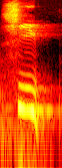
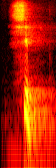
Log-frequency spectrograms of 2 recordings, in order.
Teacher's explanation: ఒకటి మన తెలుగు శబ్దాలలాగే ఈ ఈ, రెండోది లాంగ్ ఈ, ఫస్ట్ది షార్ట్ ఈ.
